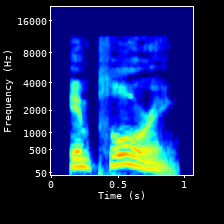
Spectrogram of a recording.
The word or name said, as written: imploring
